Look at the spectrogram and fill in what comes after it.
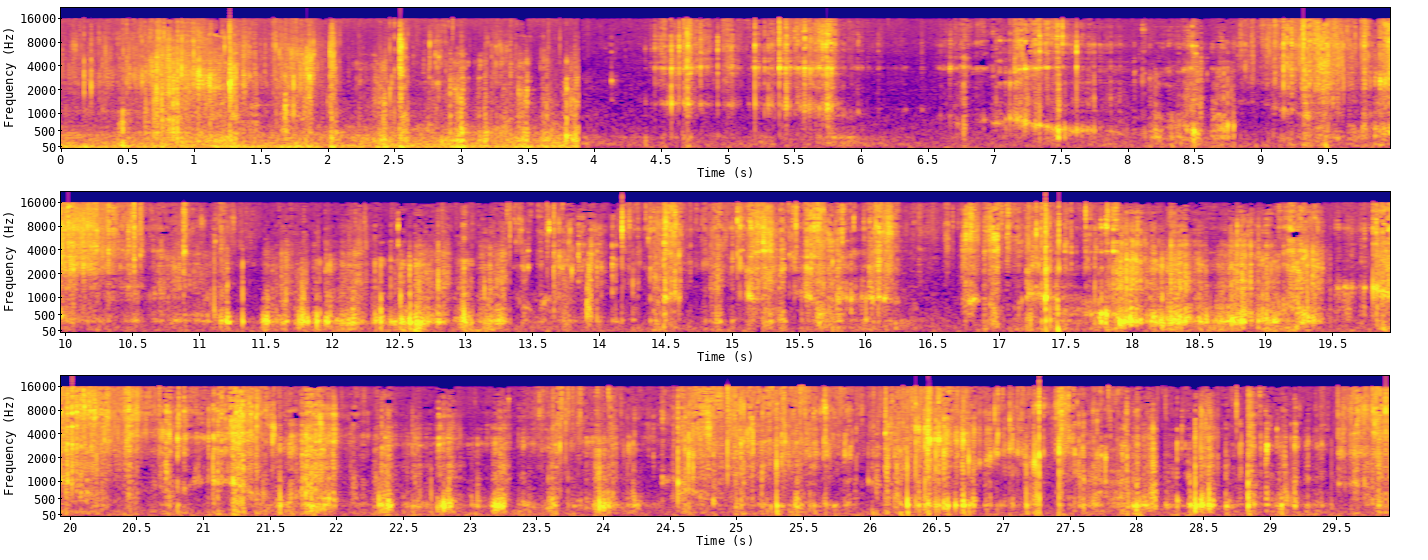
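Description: Close-miked crunching and chewing of Hot Cheetos-crusted fried foods being bitten and eaten, in irregular crisp bites. A low hum under the first few seconds stops about four seconds in.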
